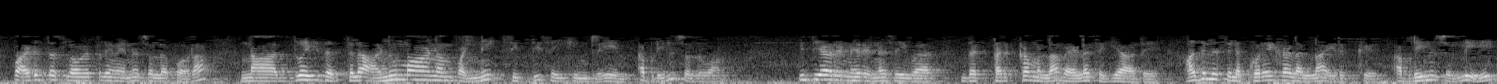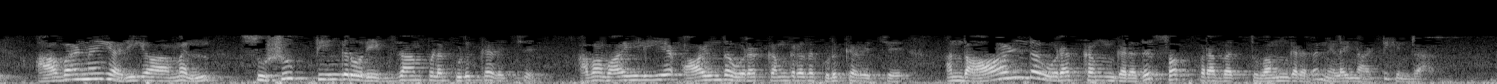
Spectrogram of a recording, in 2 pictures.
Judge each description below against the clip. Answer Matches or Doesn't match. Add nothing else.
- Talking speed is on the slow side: Doesn't match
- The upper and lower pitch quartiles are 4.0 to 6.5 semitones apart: Matches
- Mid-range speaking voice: Matches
